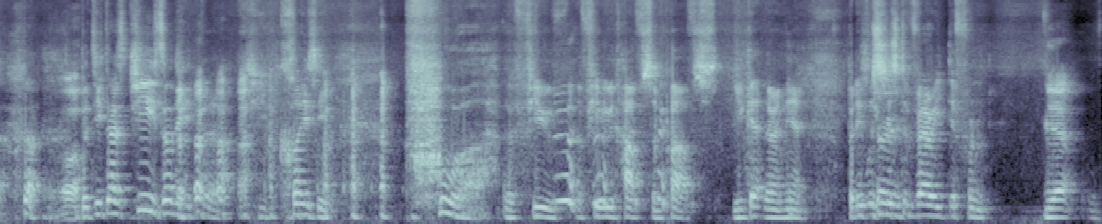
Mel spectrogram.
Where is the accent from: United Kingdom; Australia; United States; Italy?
United Kingdom; England; moved away; as an English person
